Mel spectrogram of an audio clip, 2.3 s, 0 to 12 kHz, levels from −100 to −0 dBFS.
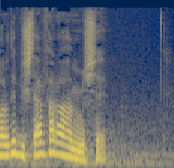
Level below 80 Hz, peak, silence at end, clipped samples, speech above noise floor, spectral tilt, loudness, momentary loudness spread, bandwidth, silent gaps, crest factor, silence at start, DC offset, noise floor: -40 dBFS; 0 dBFS; 0.8 s; under 0.1%; 26 dB; -6 dB/octave; -15 LUFS; 8 LU; 11 kHz; none; 16 dB; 0 s; under 0.1%; -40 dBFS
